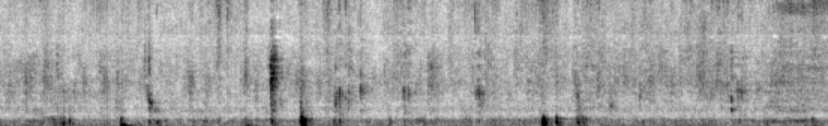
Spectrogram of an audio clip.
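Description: Faint wet chewing and lip smacking from people eating, with a handful of short, sharp clicks; the loudest comes about two and a half seconds in.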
